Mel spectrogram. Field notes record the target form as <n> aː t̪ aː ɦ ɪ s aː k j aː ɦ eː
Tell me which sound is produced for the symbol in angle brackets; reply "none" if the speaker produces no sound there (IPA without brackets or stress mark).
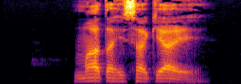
m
